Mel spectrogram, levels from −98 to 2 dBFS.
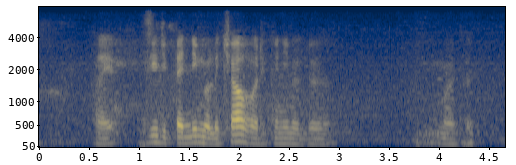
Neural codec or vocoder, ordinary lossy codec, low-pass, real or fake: codec, 24 kHz, 0.9 kbps, WavTokenizer, medium speech release version 2; none; 7.2 kHz; fake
